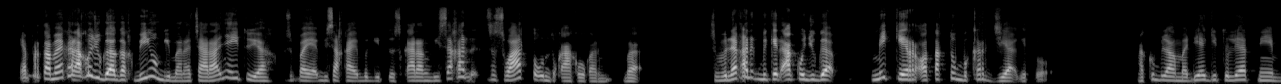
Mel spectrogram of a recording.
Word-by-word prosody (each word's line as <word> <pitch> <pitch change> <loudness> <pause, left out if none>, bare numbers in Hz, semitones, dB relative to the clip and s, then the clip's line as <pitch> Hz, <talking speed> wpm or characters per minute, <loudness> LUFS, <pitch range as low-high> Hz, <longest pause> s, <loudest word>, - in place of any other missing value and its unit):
Ya - - -6
pertamanya 265 +1 +4
kan 400 - +6
aku 415 -3 +4
juga 245 -7 +6
agak 215 -2 0
bingung 290 - 0
gimana 170 -6 -6
caranya 175 - 0
itu 290 -4 -4
ya, 175 -1 -1 0.2
supaya 175 -5 -3
bisa 180 0 -5
kayak 170 -2 -2
begitu, 170 0 -15
sekarang 175 0 -1
bisa 175 +11 -4
kan 350 - -1 0.2
sesuatu 200 -1 +1
untuk 185 -4 -10
aku 160 0 -3
kan 145 -2 -10 0.2
Mbak. - - -4 0.8
Sebenarnya 200 +8 +4
kan 335 - +4
bikin 235 +1 +4
aku 230 +1 +5
juga, 220 +1 +4 0.4
mikir, 245 -4 +3
otak 235 +3 0
tuh 255 -4 -5
bekerja 170 -7 -4
gitu. 155 - -15 0.9
Aku 235 - -9
bilang 190 -4 -1
sama 165 - -4
dia 205 +6 -2
gitu, 210 -1 -9
"Lihat 215 +1 -2
nih 185 -1 -6
200 Hz, 185 wpm, -25 LUFS, 175-235 Hz, 0.9 s, kan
